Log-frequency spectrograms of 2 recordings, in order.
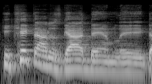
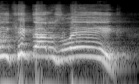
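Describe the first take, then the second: First: Said in the usual way. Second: High furious yell; shouting. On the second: Real, not acted. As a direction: scream it at the ref. Shouted protest, then calmer repeat.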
